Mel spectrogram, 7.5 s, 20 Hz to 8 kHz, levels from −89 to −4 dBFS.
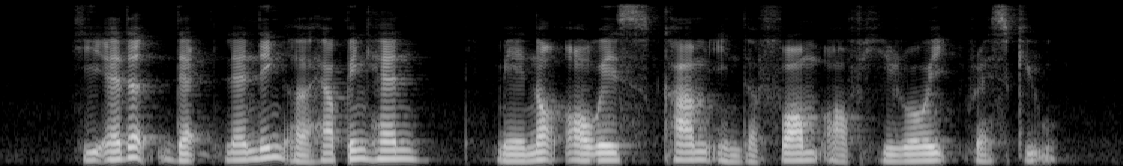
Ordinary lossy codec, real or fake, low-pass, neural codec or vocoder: none; real; 7.2 kHz; none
